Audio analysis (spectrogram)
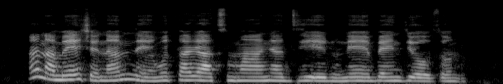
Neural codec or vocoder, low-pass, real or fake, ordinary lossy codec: vocoder, 44.1 kHz, 128 mel bands, Pupu-Vocoder; 14.4 kHz; fake; AAC, 64 kbps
